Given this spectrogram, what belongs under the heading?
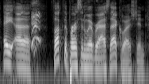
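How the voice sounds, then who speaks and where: A man's voice: mid-range voice, lively intonation, normal speed, smooth, dry recording. A man co-hosting a podcast, laid-back and hesitant, full of "uh"s, swearing casually. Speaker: podcast co-host. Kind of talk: casual chat.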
